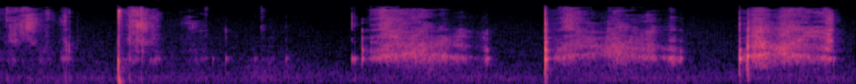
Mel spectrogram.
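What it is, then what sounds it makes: Small metal tin tapped and scratched with nails. Long nails tap and scratch the lid and sides of a small, round, hollow teal metal tin. Sharp, clicky taps alternate with longer bright, hissy scratching passes. The sound is quiet, with almost no low end and no ring after each tap.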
